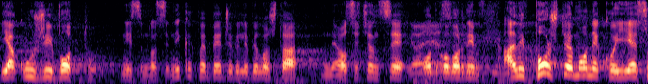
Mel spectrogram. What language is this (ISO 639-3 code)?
srp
